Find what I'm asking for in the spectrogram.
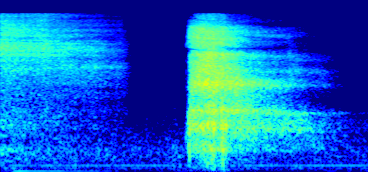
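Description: A deep breath of fresh air drawn in through the nose, a long airy rush, then after a brief pause a stronger, fuller breath that swells and slowly fades. No one speaks.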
